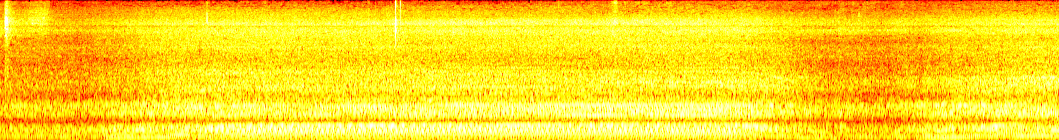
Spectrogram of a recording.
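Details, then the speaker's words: GMC New Look bus diesel, first start in a year after sitting, a little smoky: climbs smoothly to a held fast rev, stays even, drops cleanly back to idle; healthy, though seized brakes keep it from moving. "but nevertheless it was nice to hear the old girl roaring away certainly brings back memories"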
